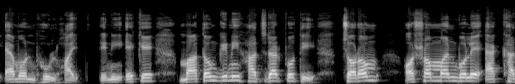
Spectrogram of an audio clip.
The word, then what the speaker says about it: মাতঙ্গিনী হাজরা: সম্পর্কে বর্ণনা দিতে গিয়ে ঘোষিকা মাতঙ্গিনী হাজরা নামটি ভুলভাবে উচ্চারণ করে বলেন বান্তাগিনী হাজরা এই ভুল উচ্চারণকে কেন্দ্র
